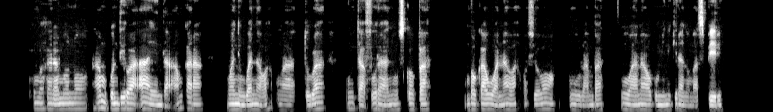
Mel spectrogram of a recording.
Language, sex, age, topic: Oshiwambo, male, 18-24, finance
